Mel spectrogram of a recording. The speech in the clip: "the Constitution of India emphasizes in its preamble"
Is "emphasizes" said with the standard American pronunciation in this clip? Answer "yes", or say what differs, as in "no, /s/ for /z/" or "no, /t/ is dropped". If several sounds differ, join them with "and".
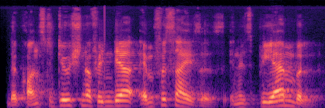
yes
